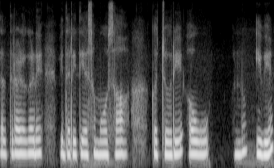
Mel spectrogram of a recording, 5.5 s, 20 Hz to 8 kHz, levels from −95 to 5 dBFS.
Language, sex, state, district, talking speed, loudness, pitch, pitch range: Kannada, female, Karnataka, Bidar, 85 wpm, -15 LUFS, 190 Hz, 185-195 Hz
